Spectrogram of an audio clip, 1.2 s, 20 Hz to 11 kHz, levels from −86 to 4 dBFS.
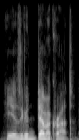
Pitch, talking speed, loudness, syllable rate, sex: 145 Hz, 250 wpm, -18 LUFS, 6.8 syllables/s, male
